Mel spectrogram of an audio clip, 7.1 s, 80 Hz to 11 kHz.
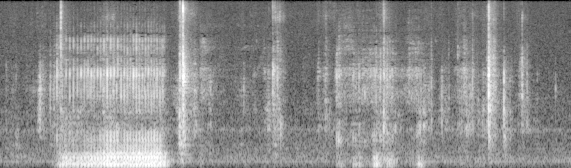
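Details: A 7-month-old Rottweiler snores while asleep, apparently running in his dream: one long, low rumbling snore, then soft snuffles, clicks and rustling as he stirs.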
